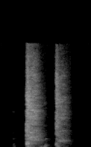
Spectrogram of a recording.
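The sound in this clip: Coughing from a bad tickle in the throat: two harsh, loud bursts of coughing close together, the first longer than the second, heard alone with no talk.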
